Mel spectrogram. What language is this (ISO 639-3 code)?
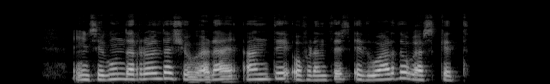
glg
